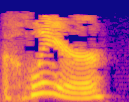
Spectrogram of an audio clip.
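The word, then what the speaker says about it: Xlear: Using clear rescue nasal spray, an all-natural, potent, drug-free option against hardcore nasal problems. Clear is spelled with an X, X-L-E-A-R. The X stands for xylitol.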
